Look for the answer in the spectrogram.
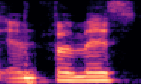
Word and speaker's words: infamous: And it's pronounced infamous, just so you know.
